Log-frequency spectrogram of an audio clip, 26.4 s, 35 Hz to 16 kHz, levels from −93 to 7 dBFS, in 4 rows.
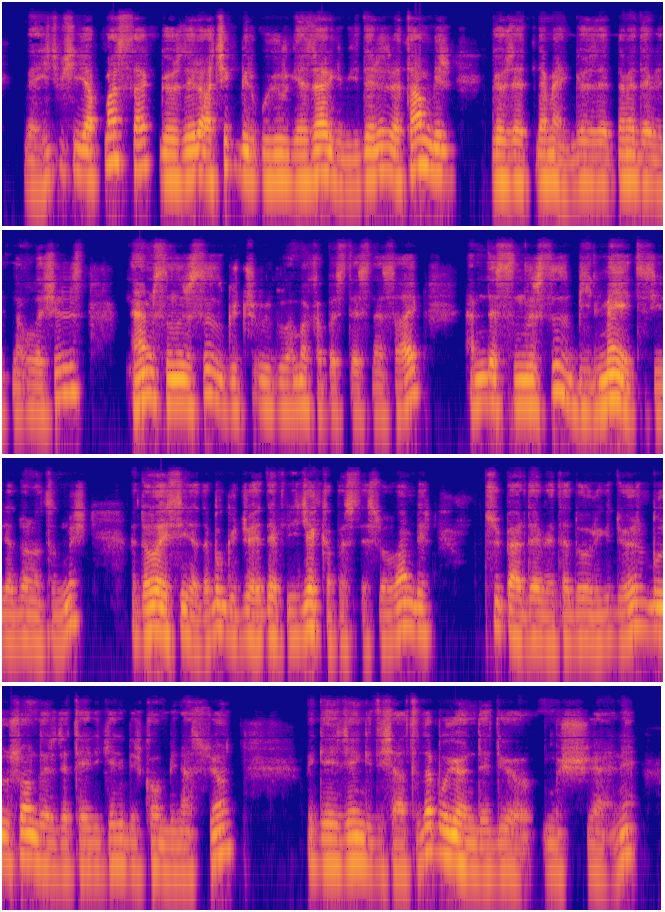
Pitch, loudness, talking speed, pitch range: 125 Hz, -21 LUFS, 125 wpm, 110-145 Hz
